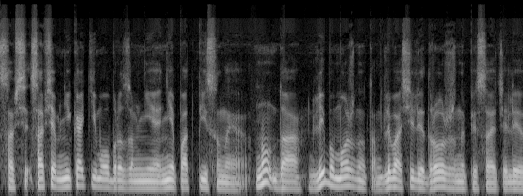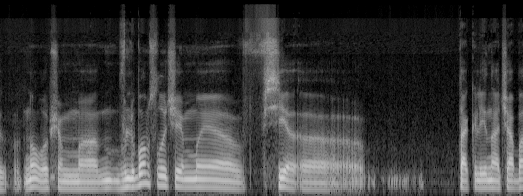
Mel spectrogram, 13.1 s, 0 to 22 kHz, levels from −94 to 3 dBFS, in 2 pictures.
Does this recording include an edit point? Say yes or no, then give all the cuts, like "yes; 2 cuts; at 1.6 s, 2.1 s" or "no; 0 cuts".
yes; 1 cut; at 3.1 s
